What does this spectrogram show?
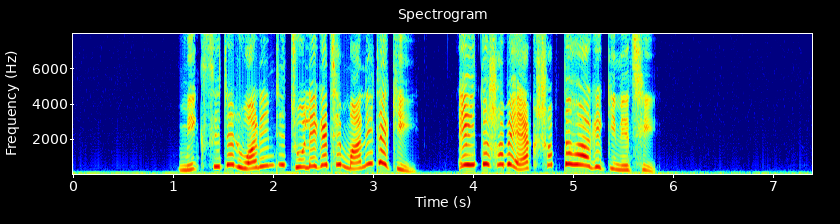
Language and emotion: Bengali, angry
